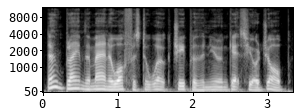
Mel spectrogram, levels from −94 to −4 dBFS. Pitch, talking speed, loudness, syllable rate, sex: 115 Hz, 270 wpm, -18 LUFS, 5.6 syllables/s, male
